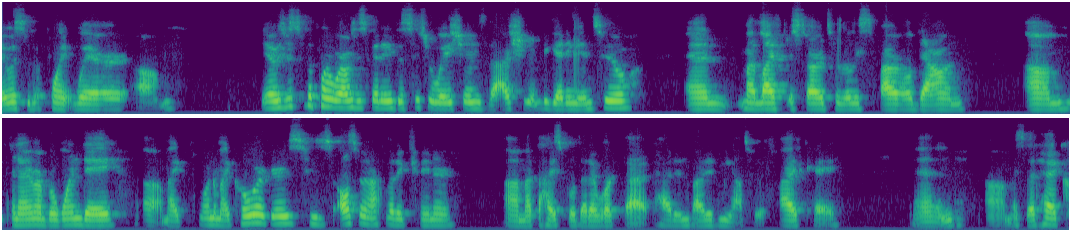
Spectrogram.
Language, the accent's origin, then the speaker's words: English; Miami, Florida, United States; moved away as an adult; now in Salt Lake City, United States; I'm originally from Miami. I haven't lived anywhere outside of Miami for nearly 30 years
